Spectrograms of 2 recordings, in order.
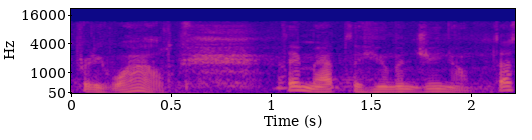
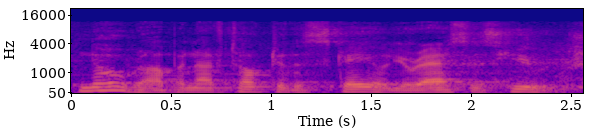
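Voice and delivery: fridge voice; 13 semitones lower, 18 dB quieter than usual. Retold or imitated. Fridge scolding Robin.

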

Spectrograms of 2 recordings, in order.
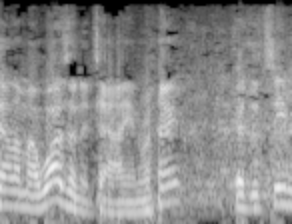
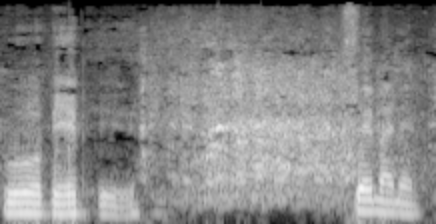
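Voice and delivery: very low, amorous man's voice; mock seduction, pitched right down; lover in bed; 9 semitones lower, slower than usual. The man making love with his woman, mock-amorous low voice. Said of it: "he's in there with his woman".

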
